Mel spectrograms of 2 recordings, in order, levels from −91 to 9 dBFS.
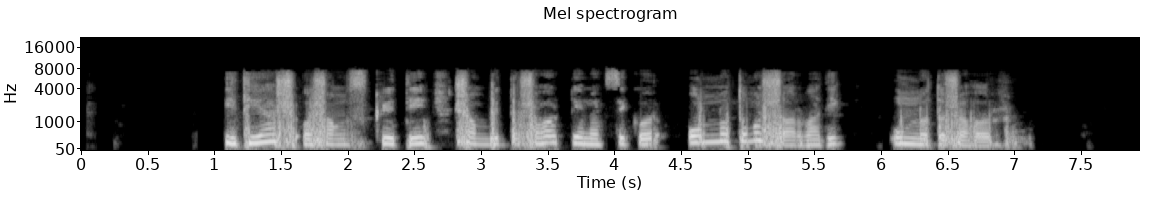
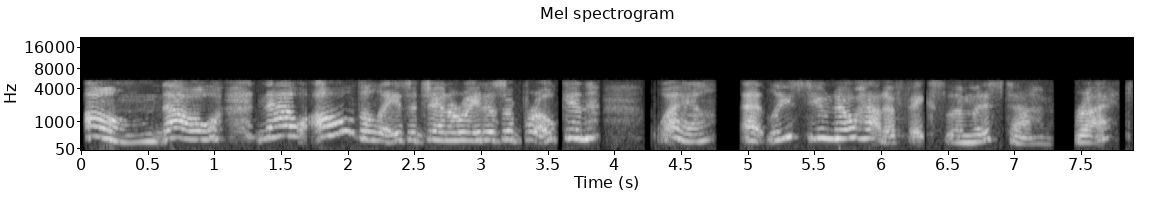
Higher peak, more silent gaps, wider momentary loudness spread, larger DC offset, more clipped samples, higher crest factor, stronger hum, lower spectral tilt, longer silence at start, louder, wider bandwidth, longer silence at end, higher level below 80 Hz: about the same, 0 dBFS vs 0 dBFS; second, 6.01-6.06 s vs 3.57-3.61 s, 4.22-4.27 s, 4.75-4.94 s, 7.29-7.45 s; second, 7 LU vs 11 LU; neither; neither; about the same, 14 dB vs 14 dB; neither; first, -5.5 dB/octave vs -4 dB/octave; first, 1.1 s vs 0 s; about the same, -15 LUFS vs -15 LUFS; first, 7.8 kHz vs 5.4 kHz; first, 0.9 s vs 0.15 s; first, -46 dBFS vs -66 dBFS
